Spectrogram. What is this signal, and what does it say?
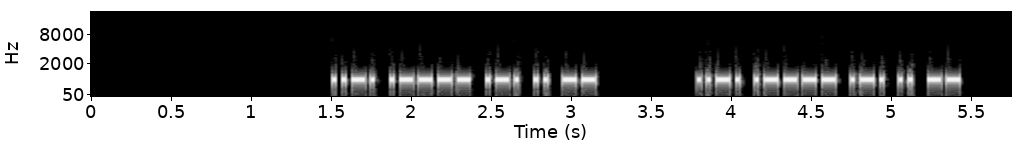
Morse code, heard as a keyed tone, about 37 wpm, 700 Hz. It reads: F1RIM F1RIM
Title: DXCC-100 Call Signs - 5 Characters - Repeated 2x - 40wpm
